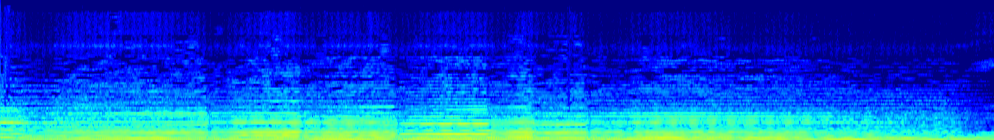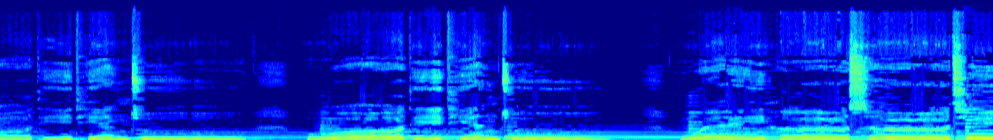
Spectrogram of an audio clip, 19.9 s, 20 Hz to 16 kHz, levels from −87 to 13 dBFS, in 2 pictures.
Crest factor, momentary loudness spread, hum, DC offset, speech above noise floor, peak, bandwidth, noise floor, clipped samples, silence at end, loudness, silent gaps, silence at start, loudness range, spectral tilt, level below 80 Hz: 16 dB; 11 LU; none; under 0.1%; 21 dB; -16 dBFS; 15.5 kHz; -53 dBFS; under 0.1%; 0 s; -31 LUFS; none; 0 s; 8 LU; -5 dB/octave; -64 dBFS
